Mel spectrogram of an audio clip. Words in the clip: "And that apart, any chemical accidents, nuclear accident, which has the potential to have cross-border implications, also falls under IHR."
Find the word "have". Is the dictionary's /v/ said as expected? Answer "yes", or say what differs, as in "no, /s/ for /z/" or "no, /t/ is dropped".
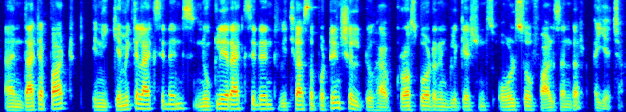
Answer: yes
